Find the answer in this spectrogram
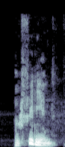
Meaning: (noun) Any species of the suborder Serpentes; a snake or serpent; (adjective) Of or pertaining to the suborder Serpentes; of, related to, or characteristic of a snake or serpent
- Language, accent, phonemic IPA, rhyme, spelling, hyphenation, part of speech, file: English, Southern England, /oʊˈfɪdi.ən/, -ɪdiən, ophidian, ophid‧i‧an, noun / adjective, LL-Q1860 (eng)-ophidian.wav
